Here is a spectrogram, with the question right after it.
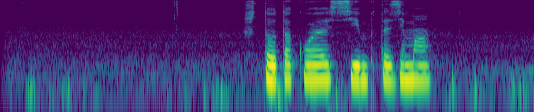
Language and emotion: Russian, neutral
